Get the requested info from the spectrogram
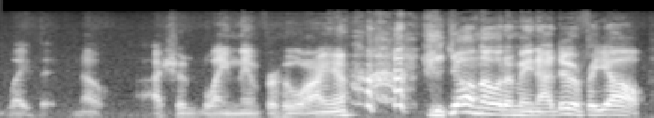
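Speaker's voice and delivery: ordinary talk, nothing marked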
